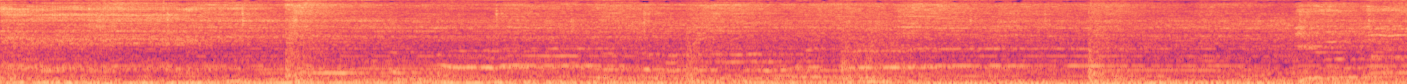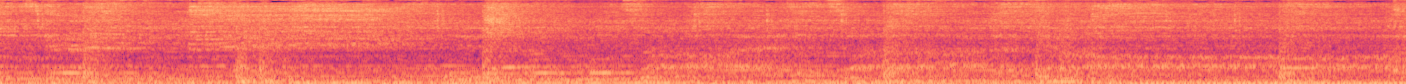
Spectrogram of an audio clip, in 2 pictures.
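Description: Live hard rock band playing: distorted electric guitars, bass and drum kit, with a male lead vocalist singing over them.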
